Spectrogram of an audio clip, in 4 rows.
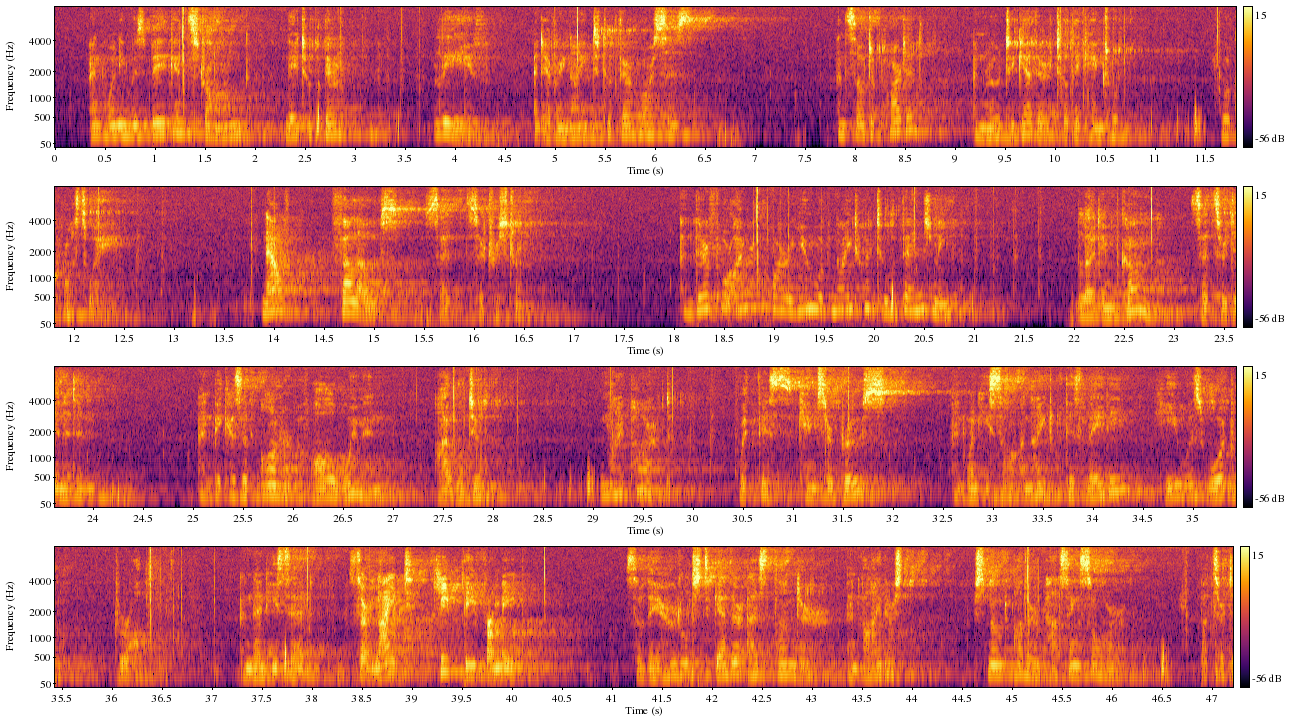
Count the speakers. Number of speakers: one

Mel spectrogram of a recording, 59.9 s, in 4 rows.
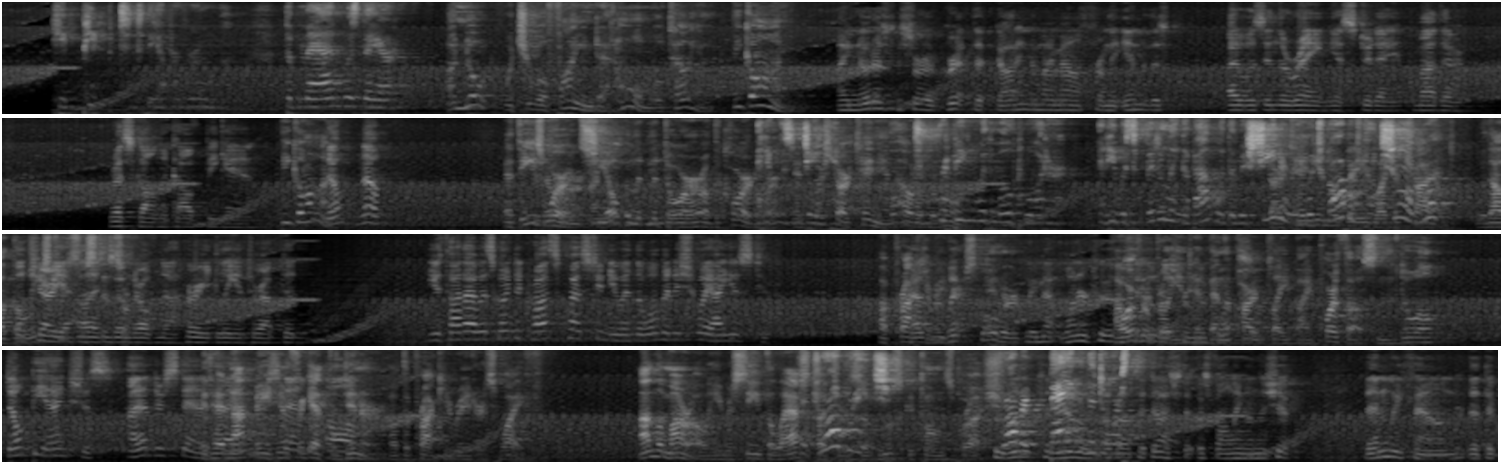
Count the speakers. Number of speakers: four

